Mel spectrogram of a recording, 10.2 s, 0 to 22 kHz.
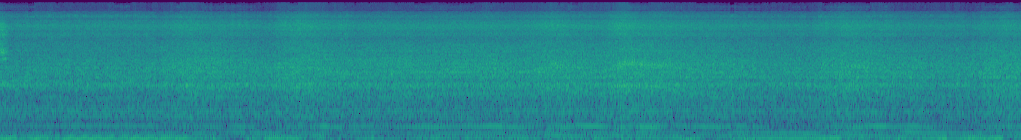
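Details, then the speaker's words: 2019 Jeep Wrangler Unlimited Rubicon with 54,000 miles, started at auction: the engine idles with a deep, uneven, gurgling rumble and a few light revs, sounding unhealthy for its mileage, with a small leak noted. "well that doesn't sound so [Music] healthy doesn't sound healthy at [Music] all she's a little gurgly for 50,000 miles this thing sounds like a turd"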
